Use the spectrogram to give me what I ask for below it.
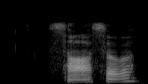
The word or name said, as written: sasava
